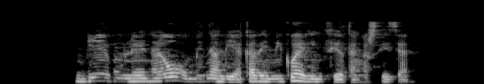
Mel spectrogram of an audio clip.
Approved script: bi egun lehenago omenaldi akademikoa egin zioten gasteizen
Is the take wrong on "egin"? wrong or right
right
